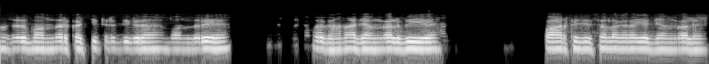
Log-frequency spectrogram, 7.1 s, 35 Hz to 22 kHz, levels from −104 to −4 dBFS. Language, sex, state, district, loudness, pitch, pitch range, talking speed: Hindi, male, Jharkhand, Jamtara, -17 LUFS, 165 Hz, 160-170 Hz, 170 wpm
